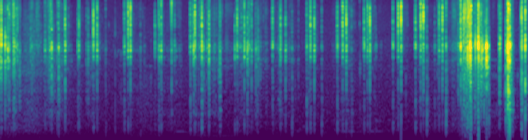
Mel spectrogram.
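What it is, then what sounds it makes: Plastic camera body. Long nails tap and scratch a hollow black Nikon DSLR camera, striking its plastic body and lens barrel. Dozens of quick, dry, bright clicks with almost no low end come in irregular bursts, each dying away almost instantly. A denser, louder scratching flurry rises near the end.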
